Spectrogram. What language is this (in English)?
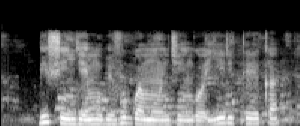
Kinyarwanda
